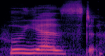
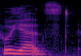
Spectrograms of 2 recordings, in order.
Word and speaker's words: Huest: Huest. Okay, I definitely have not been pronouncing that correctly. Huest.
